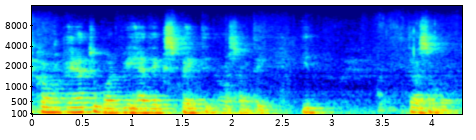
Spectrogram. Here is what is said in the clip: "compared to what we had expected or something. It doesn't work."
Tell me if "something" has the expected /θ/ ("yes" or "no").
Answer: no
